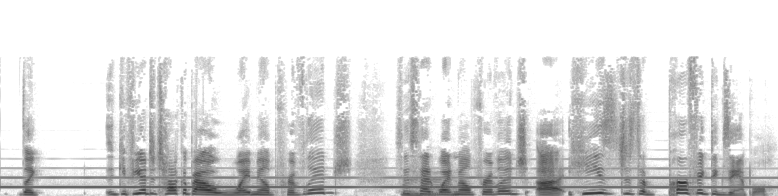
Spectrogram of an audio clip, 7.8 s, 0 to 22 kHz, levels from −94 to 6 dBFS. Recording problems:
background music; noticeable; throughout; 10 dB below the speech

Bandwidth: 15.5 kHz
